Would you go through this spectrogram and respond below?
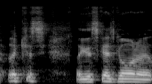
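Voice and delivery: cracking up, high and loud; laughing. Real, not acted. Describing a band all out of time, laughing. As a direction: burst out laughing and talk through it.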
